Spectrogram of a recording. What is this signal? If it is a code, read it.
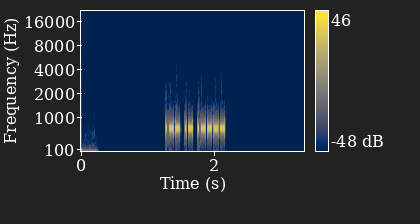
Morse code, heard as a keyed tone, about 48 wpm, 700 Hz. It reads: WA1
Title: USA Call Sign Prefixes - 50wpm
